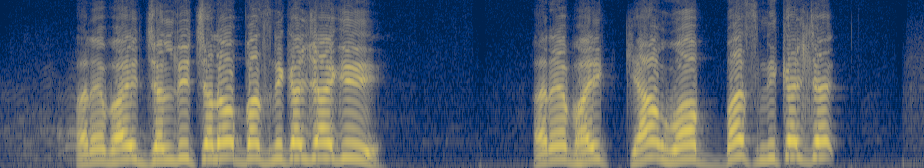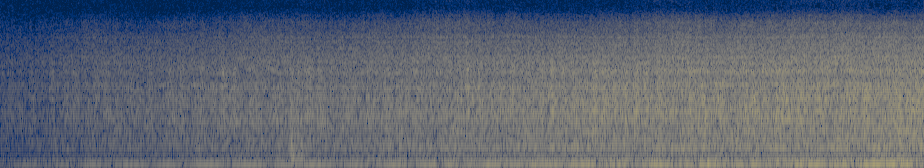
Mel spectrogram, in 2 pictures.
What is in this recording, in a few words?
dialogues, soundtrack version; ghulami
